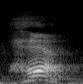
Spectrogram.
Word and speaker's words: hat: Nós temos a palavra boné, hat, não hat, hat, hat. Nós queremos pronunciar o T, mas não pronunciamos, hat.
